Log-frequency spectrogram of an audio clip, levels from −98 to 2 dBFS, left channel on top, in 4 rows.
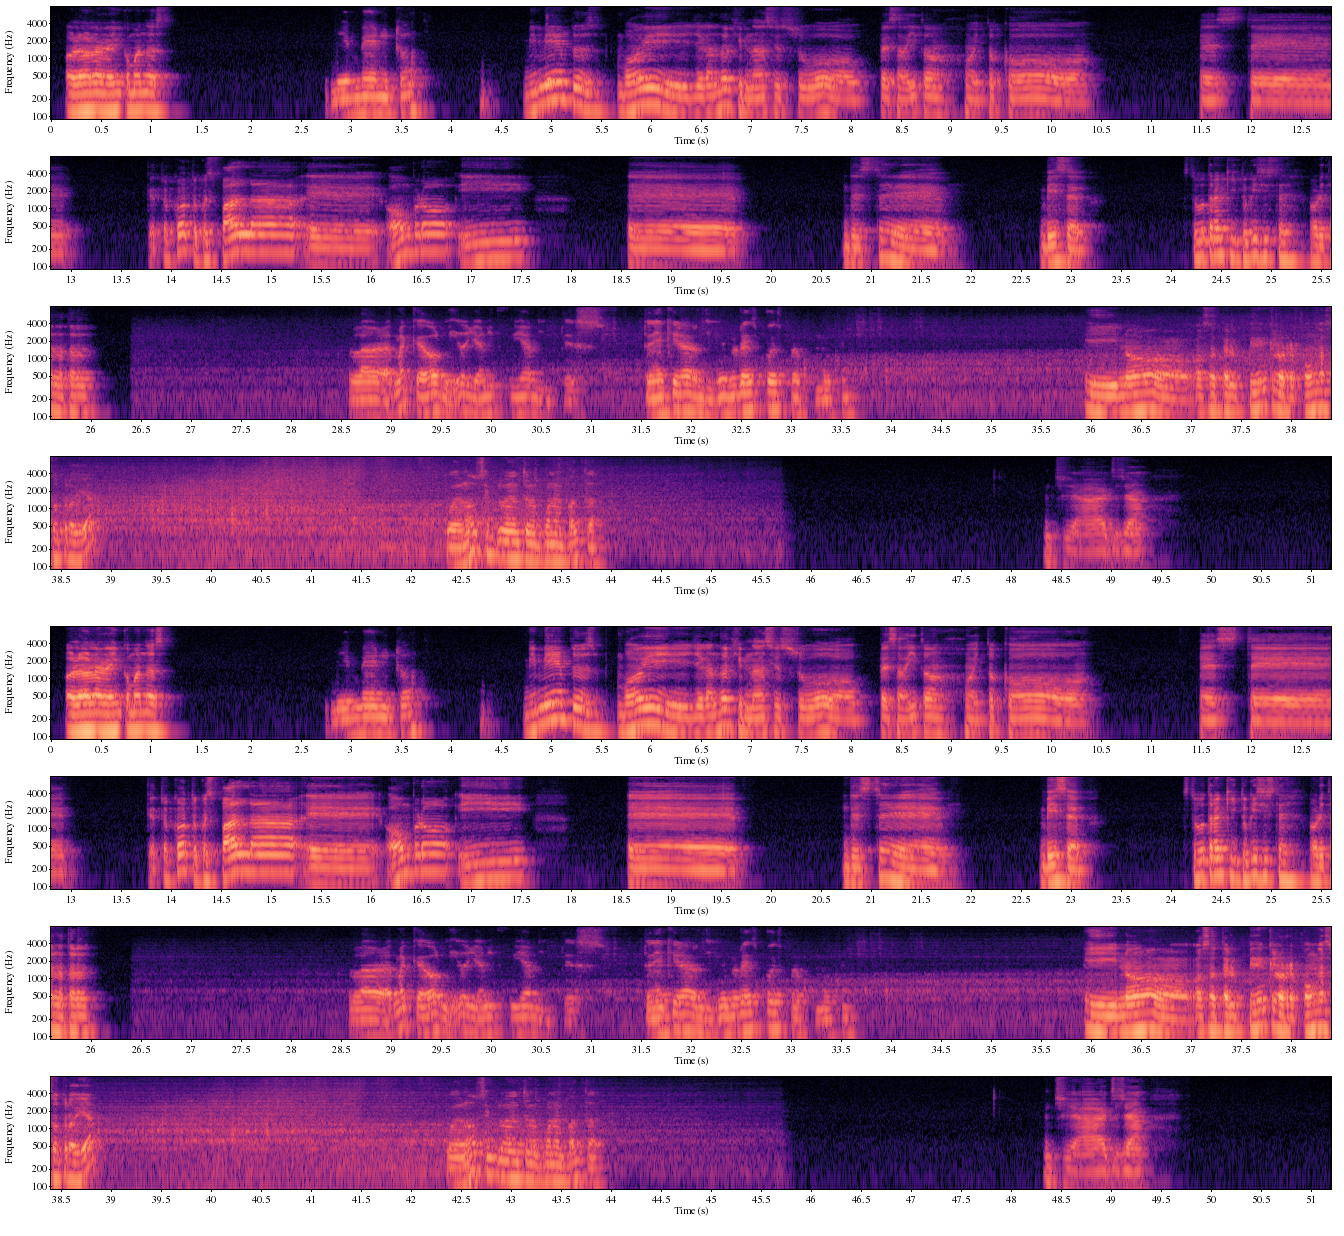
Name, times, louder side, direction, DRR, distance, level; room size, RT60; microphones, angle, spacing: voice 1, 0.2-1.2 4.7-10.4 11.5-13.0 13.8-17.6 18.6-19.7 20.7-21.8 22.7-23.2 24.2-26.0 35.9-38.9 48.3-49.4, right 2 dB, 55° right, 0.8 m, -24 dB
voice 2, 2.8-3.7 5.0-5.1 28.6-31.1 31.5-33.6 42.4-43.9, left 2 dB, 40° left, 1.1 m, -26 dB
sound 1, 26.4-45.7, left 2 dB, 70° left, 1.4 m, -42 dB
9.8 x 9.6 x 2.6 m
head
